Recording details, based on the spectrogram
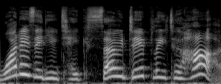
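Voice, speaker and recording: Putting on a character voice, a woman speaks at a moderate pace in a squeaky, extremely high pitch. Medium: read story. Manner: sly, wheedling.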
